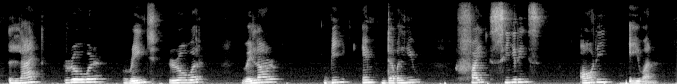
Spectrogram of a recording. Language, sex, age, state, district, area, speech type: Telugu, female, 45-60, Andhra Pradesh, N T Rama Rao, rural, spontaneous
